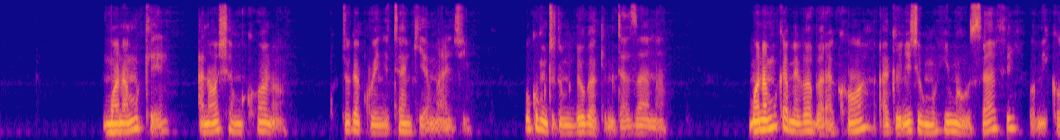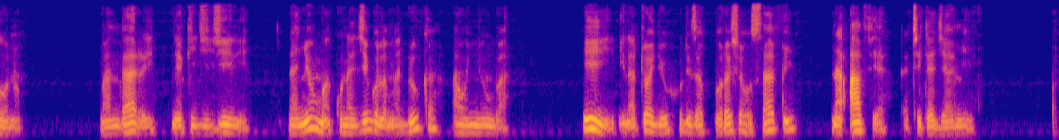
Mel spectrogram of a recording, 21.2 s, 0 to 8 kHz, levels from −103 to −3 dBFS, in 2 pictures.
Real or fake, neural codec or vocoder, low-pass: fake; codec, 24 kHz, 6 kbps, HILCodec; 7.2 kHz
